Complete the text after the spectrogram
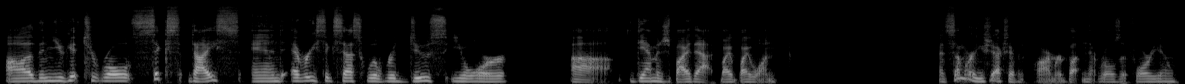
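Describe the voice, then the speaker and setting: A man's voice: medium pitch, normal speed, vocal fry, no echo. Informal man running a game, close dry sound. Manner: informal, explanatory. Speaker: game master. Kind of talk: running an online tabletop roleplaying game.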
